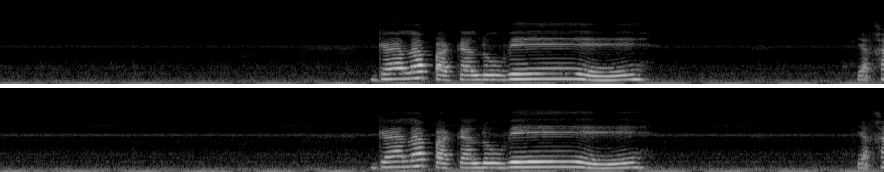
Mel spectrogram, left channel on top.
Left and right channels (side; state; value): both; normal; correlation 0.64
